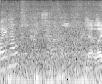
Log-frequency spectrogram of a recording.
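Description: Voices of people talking over a steady low rumble, strongest in the first half-second.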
